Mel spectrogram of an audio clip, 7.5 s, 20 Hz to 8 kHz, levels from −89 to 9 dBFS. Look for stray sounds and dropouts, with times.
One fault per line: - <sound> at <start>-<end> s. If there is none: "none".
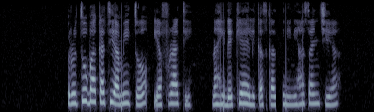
- dropout at 5.5-5.7 s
